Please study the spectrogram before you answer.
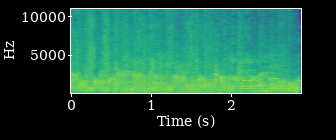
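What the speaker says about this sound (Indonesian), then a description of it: "Silakan berdua kita tepuk tangannya." A classroom bursts into steady, close applause that lasts throughout, with voices mingling in the clapping.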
